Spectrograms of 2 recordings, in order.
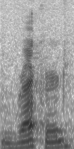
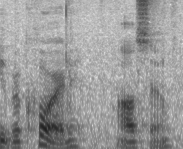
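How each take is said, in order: First: "record" stressed REC-ord; "record" as a disc; noun record. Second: "record" stressed re-CORD; verb record. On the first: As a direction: stress the first syllable of "record". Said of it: "probably is record". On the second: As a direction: stress the second syllable of "record". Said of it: "could be record also". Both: Shown as a demonstration.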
